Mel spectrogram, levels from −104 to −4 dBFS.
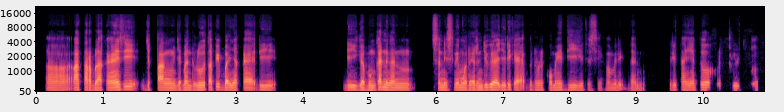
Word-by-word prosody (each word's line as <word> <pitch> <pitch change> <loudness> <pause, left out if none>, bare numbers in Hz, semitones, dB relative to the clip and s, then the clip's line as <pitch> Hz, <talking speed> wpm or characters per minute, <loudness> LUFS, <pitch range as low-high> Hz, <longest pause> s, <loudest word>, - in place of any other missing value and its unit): eee, 95 -1 0
latar 100 +1 +5
belakangnya 100 +3 +5
sih 130 0 +3 0.2
Jepang 100 -1 +2
zaman 100 0 +1
dulu, 105 +3 +2
tapi 125 - +2
banyak 100 0 +3
kayak 95 0 +2
di 100 0 -2 1.1
digabungkan 100 +2 +2
dengan 95 -3 +1 0.3
seni-seni 100 -1 -1
modern 100 0 +1
juga. 110 -1 +5
Jadi, 105 +2 0
kayak - - +1
benar-benar 105 +1 -7
komedi 100 0 -3
gitu 90 - -16
sih. 90 0 -11
Komedi, 90 0 -6
dan - - -7 0.5
ceritanya 95 +1 -3
tuh 115 -1 0
lucu-lucu. 100 -1 -10
100 Hz, 150 wpm, -30 LUFS, 95-105 Hz, 1.1 s, latar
